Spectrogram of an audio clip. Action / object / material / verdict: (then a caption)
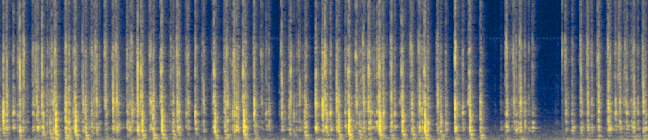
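tap / plastic mechanical keyboard / plastic / none. Fingertips type fast and densely on a black plastic mechanical keyboard with backlit keycaps and clicky switches. The result is a steady stream of sharp, bright clicks with almost no low end. The flow breaks twice in brief pauses near the five-second mark before resuming.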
